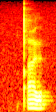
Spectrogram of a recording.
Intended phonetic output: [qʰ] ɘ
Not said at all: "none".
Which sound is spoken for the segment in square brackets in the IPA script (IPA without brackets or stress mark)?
qʼ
